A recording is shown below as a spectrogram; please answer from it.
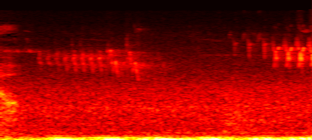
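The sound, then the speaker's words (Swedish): Faint, repeated high bird chirps on a summer morning drift in and out over a steady, heavy low rumble of constant droning noise. “Vevar ner eh, rutorna motorn avslagen naturligtvis, och jag hör fåglarna kvittra eh, denna underbara eh, sommarmorgon.”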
